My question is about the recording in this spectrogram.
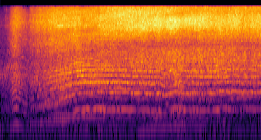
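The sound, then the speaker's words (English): A drone is launched to film a child migrant detention facility; its motors spin up with a rising buzzy whine, then settle into a loud, steady high-pitched drone with a harsh rushing edge. No one speaks. “So we're gonna throw the drone up so that way everybody can see.”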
